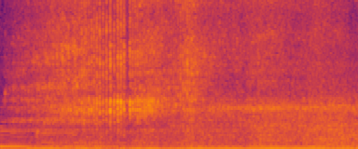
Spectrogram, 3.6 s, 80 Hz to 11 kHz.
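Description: The engine of a 1972 Lotus Elan Plus 2 revs steadily, its mid-pitched drone rising and falling slightly, with a faint clatter beneath.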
